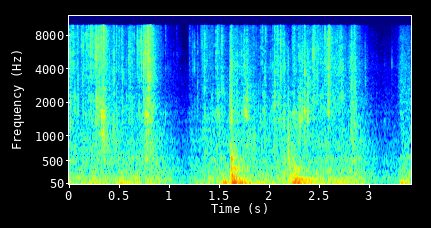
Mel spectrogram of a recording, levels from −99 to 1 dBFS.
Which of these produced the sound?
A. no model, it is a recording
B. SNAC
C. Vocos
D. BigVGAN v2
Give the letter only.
A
